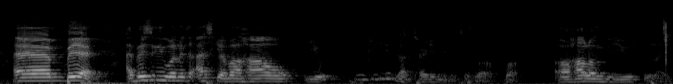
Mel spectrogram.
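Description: A man talks at a very fast pace in a fairly high pitch, his intonation lively and his loudness swinging widely. Room echo is audible. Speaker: podcast host. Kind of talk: casual chat.

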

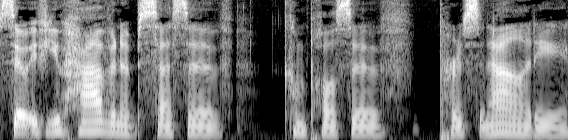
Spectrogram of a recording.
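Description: A woman speaks in a fairly low pitch with fairly even intonation against a quiet background. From US West Coast, Los Angeles area. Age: 30s. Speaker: breast cancer survivor guest. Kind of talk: casual interview chat.

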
